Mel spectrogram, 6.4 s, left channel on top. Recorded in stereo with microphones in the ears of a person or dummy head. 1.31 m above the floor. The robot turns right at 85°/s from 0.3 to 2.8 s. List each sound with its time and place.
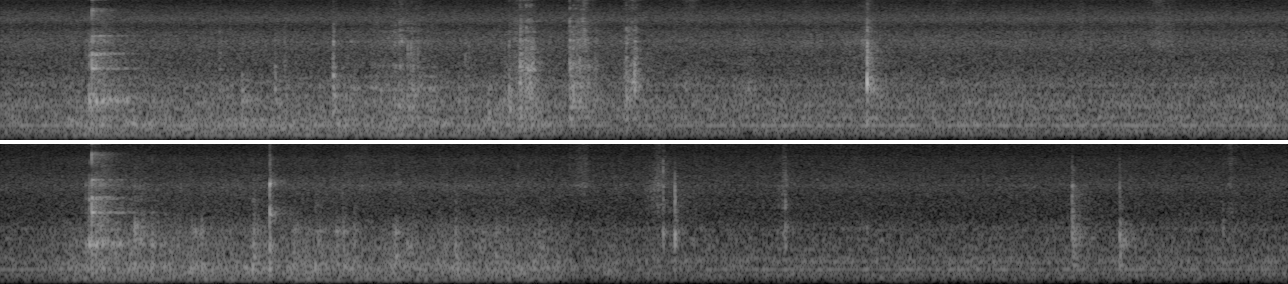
0.4 s a clink: 5° right (ahead or behind), 0.5 m; by 0.6 s 10° left (ahead or behind), 0.5 m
